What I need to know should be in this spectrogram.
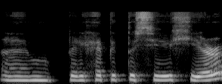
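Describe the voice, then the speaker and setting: A woman speaks with a Russian accent. Her background is quiet. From Ukraine. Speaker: psychedelic integration therapist. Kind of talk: webinar talk.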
